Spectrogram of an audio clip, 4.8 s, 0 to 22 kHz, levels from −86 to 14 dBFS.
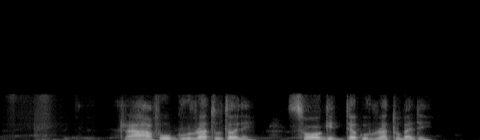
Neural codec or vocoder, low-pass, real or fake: codec, 16 kHz, 0.8 kbps, ZipCodec; 7.2 kHz; fake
